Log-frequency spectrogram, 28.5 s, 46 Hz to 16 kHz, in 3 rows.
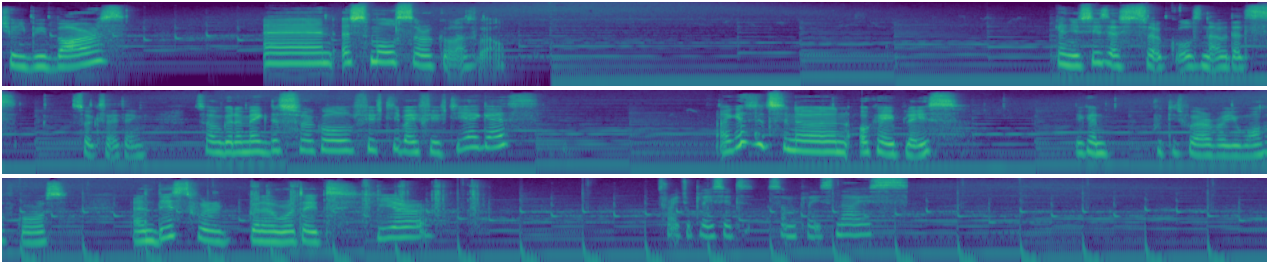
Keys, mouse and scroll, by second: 0.2 click, 0.9-2.5 drag, 3.5 click, 4.7-6.4 drag, 8.6 click, 9.8 click, 11.0 click, 11.0 typing, 12.7 click, 13.5-14.9 drag, 13.5 typing, 15.7 click, 17.0-19.7 drag, 20.8-23.5 scroll up 2, 23.5 click, 24.8-26.5 drag, 27.1 click, 27.5-28.1 typing, 27.7 Return, 28.3-28.4 drag.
